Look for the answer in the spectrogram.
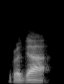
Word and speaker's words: ricotta: Regat. Regat. Also, yeah, regat is how you say it. That's how you pronounce it.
